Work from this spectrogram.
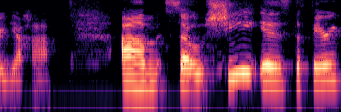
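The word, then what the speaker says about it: Яга: It's just a different sort of sound to that second syllable of Yaga or Yaha.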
